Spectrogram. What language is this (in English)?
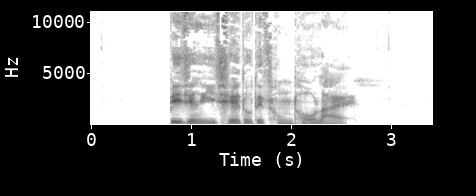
Chinese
